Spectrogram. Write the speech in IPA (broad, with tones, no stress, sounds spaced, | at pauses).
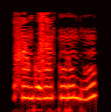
f ɛ̃˧ ɡʷ e˧ z ɛ̃˧ k ũ˨ ɾ ũ˧ b ũ˨˦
